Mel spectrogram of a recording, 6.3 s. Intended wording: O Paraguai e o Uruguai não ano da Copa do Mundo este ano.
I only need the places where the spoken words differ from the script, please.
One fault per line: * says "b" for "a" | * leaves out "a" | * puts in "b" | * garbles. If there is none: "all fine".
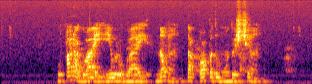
all fine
